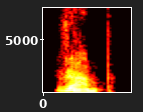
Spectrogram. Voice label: "rump", Indian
